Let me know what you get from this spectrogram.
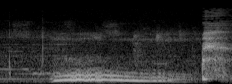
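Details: A six-month-old Highland Lynx cat, instincts triggered by a fox tail, gives one steady, low, slightly wavering moan lasting about one and a half seconds, then a brief rising start of another call.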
